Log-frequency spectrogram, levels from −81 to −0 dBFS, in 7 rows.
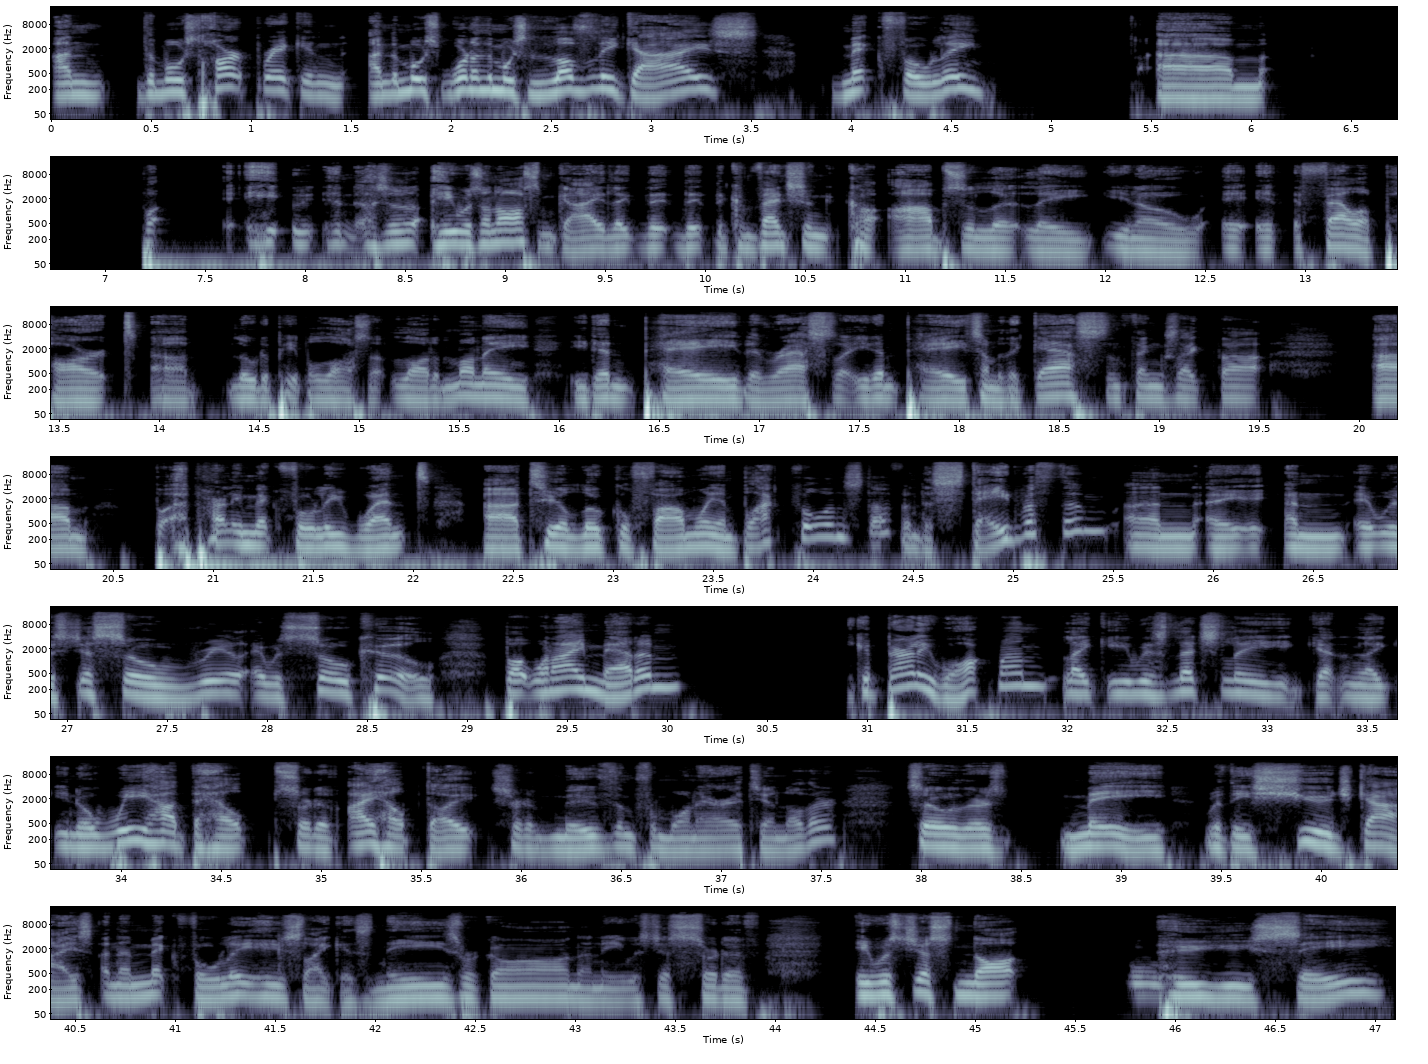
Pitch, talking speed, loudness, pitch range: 125 Hz, 205 wpm, -30 LUFS, 115-150 Hz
